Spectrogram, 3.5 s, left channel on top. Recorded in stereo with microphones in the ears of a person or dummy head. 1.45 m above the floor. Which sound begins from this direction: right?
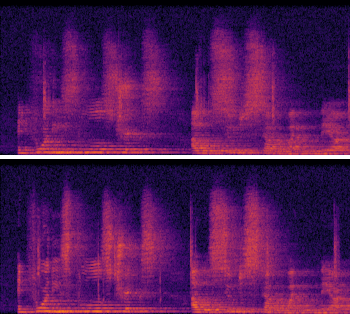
A woman speaking, at 0.2 s.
